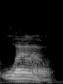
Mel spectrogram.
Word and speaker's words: Llano: place up in uh llano it's it's pr it's spelled yano llano but in texas we pronounce atlanta because we're a bunch of hicks and there's a pla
